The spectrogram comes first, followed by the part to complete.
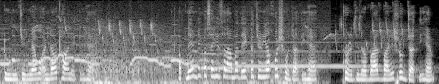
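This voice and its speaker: A woman's voice: medium pitch, lively intonation, normal speed, loud music behind the voice. A woman giving scripted narration of a children's moral story.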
